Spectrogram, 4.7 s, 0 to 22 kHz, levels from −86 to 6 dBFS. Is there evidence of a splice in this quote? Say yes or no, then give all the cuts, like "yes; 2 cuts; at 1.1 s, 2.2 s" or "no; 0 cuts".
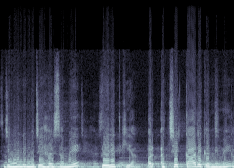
no; 0 cuts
